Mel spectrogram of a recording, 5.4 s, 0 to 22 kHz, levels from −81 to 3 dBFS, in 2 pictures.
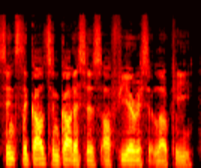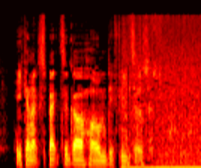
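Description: Right from the start the speech carries HE-AAC compression damage, plainly audible, and the sound is most likely from a low-rate encode around 20 kbps. The top end is synthesized by copying lower bands upward, so s sounds turn gritty and lispy, and nothing reaches above 14.9 kHz.

From 4.30 s to the end at 5.37 s, a digital distortion takes over. That's the signature of a stuck bit, likely one data bit frozen in the converter or line, knocking roughly half the samples off by a fixed amount.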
